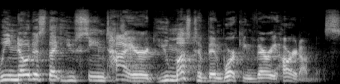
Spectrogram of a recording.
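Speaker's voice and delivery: plain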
